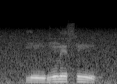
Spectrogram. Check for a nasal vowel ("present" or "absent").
present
